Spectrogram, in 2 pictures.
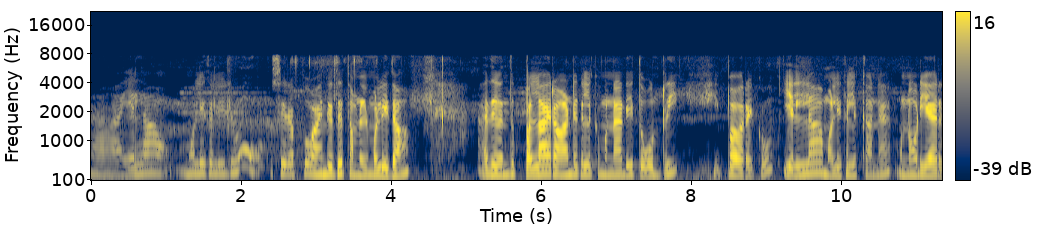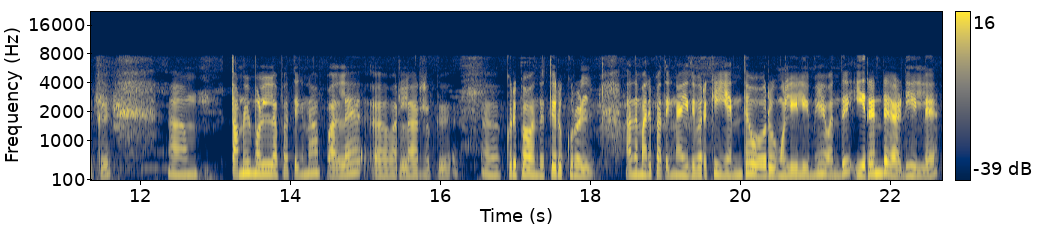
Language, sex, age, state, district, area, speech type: Tamil, female, 30-45, Tamil Nadu, Krishnagiri, rural, spontaneous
